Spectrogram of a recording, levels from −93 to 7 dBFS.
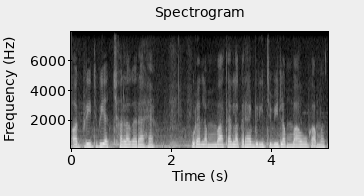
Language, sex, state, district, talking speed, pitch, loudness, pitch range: Hindi, female, Chhattisgarh, Sukma, 220 wpm, 185 Hz, -13 LUFS, 185-190 Hz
